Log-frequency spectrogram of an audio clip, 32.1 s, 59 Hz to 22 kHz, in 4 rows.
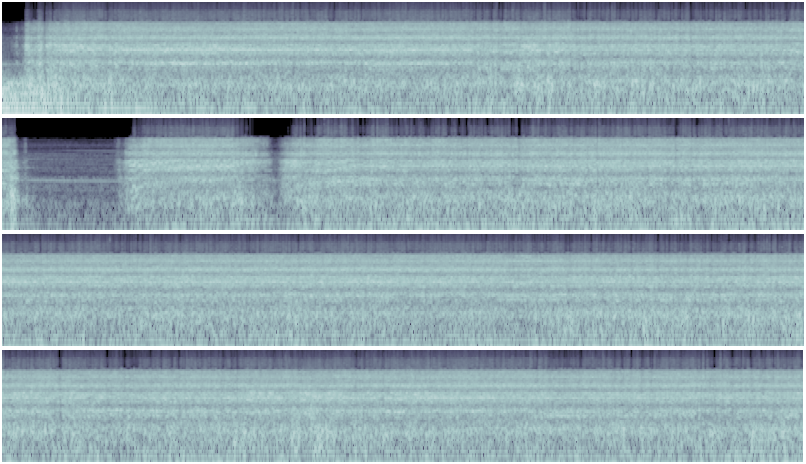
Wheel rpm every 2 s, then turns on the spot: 180, 230, 230, 220, 80, 150, 230, 230, 230, 230, 230, 230, 230, 230, 230, 230.
none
